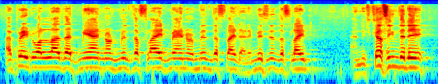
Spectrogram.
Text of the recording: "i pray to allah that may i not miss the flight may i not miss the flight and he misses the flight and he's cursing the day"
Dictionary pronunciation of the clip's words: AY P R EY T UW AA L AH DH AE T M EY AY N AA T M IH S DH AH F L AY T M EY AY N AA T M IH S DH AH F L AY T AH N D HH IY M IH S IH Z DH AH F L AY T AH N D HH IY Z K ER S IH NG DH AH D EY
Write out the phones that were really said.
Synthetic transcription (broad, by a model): AY P R EY T UW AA L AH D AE T M EY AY N AA T M IH S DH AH F L AY T M EY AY N AA T M IH S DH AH F L AY T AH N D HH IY M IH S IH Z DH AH F L AY T AH N D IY S K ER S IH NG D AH D EY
